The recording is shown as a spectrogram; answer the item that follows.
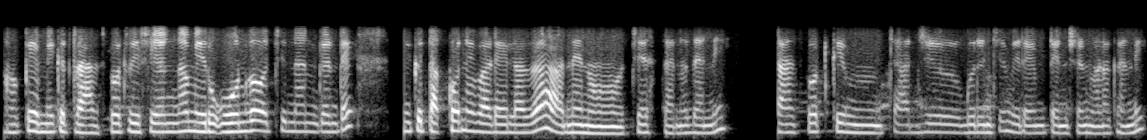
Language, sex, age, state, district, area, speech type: Telugu, female, 30-45, Andhra Pradesh, Visakhapatnam, urban, conversation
